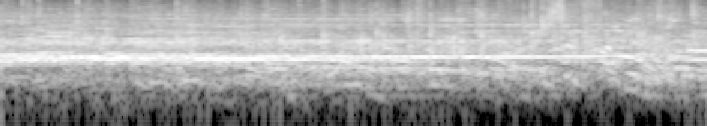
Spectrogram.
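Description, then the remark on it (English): A live audience in Phoenix erupts in loud, sustained cheering and clapping, voting by applause, with shouts and whoops rising over a dense wash of applause for several seconds. “So if you think Marcel and Ben, and therefore Mark, won the day, applaud now.”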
